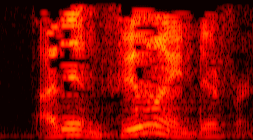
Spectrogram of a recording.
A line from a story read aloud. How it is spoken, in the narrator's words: he said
